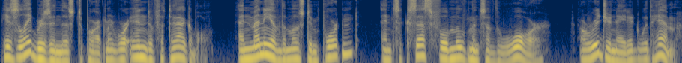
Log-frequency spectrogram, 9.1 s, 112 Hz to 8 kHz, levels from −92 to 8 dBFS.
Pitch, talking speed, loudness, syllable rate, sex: 150 Hz, 145 wpm, -16 LUFS, 5.2 syllables/s, male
